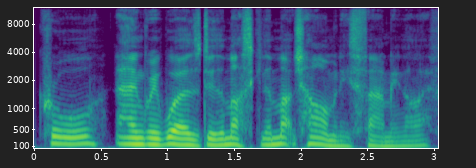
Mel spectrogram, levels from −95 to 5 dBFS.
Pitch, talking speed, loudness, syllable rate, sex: 135 Hz, 235 wpm, -17 LUFS, 5.9 syllables/s, male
